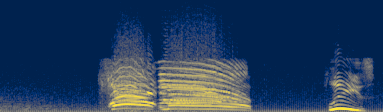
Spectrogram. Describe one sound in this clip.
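Several high cartoon voices scream loudly together.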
